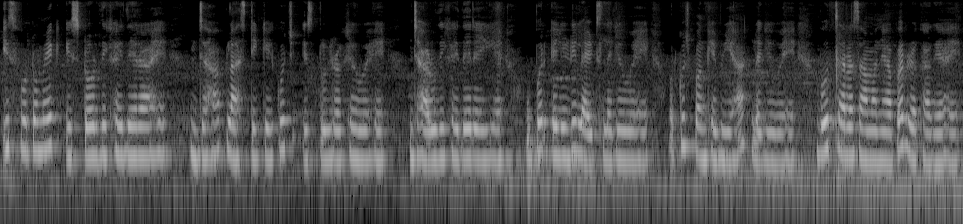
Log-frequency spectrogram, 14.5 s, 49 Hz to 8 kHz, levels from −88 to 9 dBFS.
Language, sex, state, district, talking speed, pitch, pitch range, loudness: Hindi, female, Bihar, Jamui, 185 wpm, 220 Hz, 205-235 Hz, -30 LUFS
